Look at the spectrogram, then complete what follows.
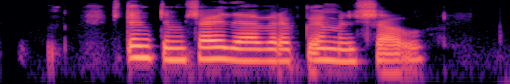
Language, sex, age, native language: Icelandic, female, 8, Icelandic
